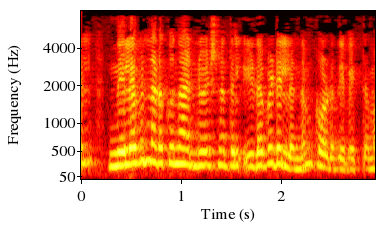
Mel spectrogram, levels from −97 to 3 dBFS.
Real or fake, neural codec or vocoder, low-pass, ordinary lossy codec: fake; vocoder, 24 kHz, 100 mel bands, Vocos; 7.2 kHz; MP3, 64 kbps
